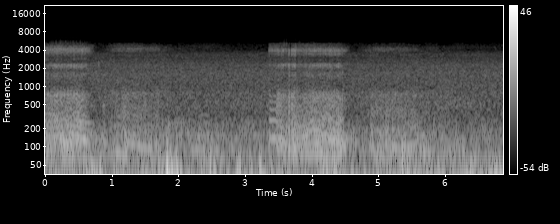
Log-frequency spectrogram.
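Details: Loud, deep rattling snores from a man on inhaled breaths, about two in seven seconds, with quieter breathing between; heavy snoring.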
